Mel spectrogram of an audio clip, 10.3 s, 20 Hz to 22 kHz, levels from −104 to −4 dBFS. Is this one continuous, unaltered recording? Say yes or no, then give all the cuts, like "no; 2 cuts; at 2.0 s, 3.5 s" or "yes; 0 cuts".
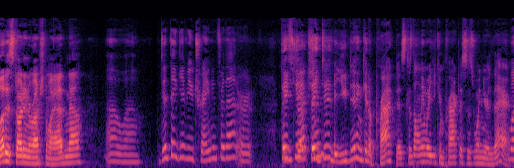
no; 2 cuts; at 3.0 s, 6.7 s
